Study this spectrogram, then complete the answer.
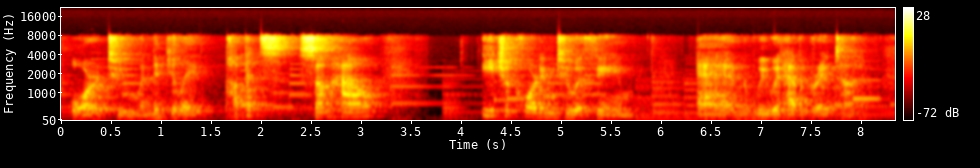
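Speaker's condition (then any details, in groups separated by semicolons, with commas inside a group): No condition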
